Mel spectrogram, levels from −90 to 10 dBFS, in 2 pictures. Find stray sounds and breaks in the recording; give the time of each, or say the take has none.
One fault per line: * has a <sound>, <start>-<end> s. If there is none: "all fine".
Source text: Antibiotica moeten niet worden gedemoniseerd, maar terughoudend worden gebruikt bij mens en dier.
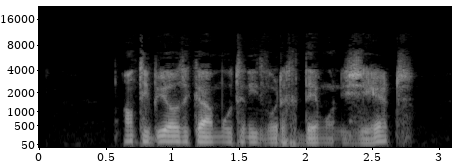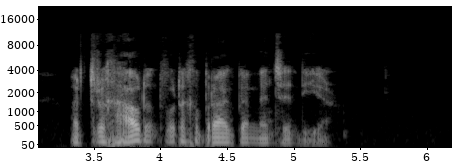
all fine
